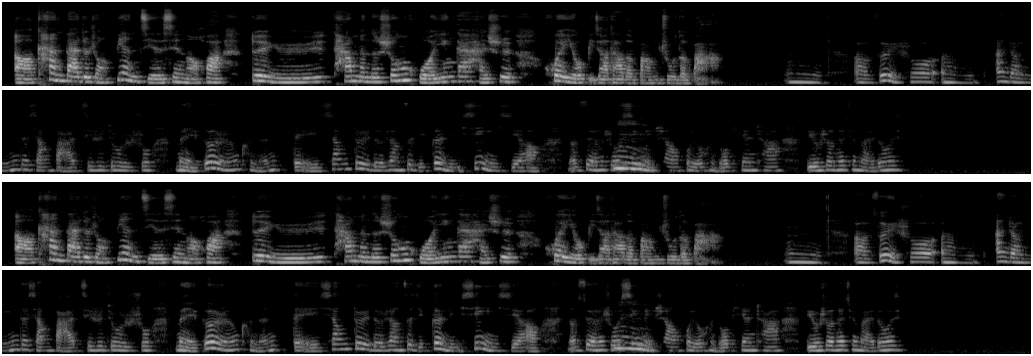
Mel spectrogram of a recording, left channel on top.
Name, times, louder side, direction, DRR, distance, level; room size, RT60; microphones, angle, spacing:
voice 1, 0.1-7.2 16.4-16.8, left 2 dB, 90° left, 1.2 m, -29 dB
voice 2, 7.8-19.3, right 3 dB, 45° right, 0.6 m, -36 dB
3.6 x 2.8 x 2.4 m
head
